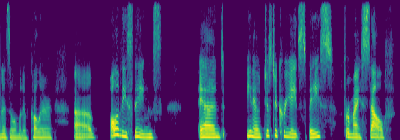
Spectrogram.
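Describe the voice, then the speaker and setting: A woman's voice: mid-range voice, vocal fry, no echo, clean studio sound. A woman speaking reflectively in a conversational interview, searching for her phrasing and often checking in with "right?". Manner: thoughtful, hesitant, searching phrasing with rhetorical "right?".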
